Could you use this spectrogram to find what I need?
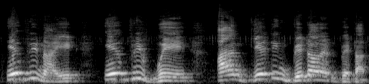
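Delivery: slow, each "every" stressed; teacher reads the repeated phrase slowly; slow example. Shown as a demonstration. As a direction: read the lines slowly, leaning on every "every". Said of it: "তাহলে এই যে দেখেন".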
